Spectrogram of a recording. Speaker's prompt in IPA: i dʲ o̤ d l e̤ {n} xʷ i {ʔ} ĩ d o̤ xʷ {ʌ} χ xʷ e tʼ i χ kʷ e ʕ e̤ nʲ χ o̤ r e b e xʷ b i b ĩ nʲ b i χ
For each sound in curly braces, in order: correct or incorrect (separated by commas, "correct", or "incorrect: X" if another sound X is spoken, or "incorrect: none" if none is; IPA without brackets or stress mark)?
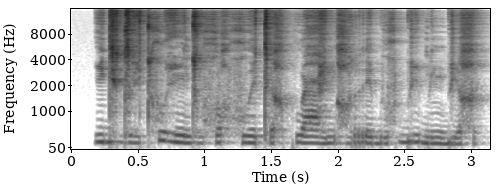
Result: incorrect: t, incorrect: ɦ, correct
